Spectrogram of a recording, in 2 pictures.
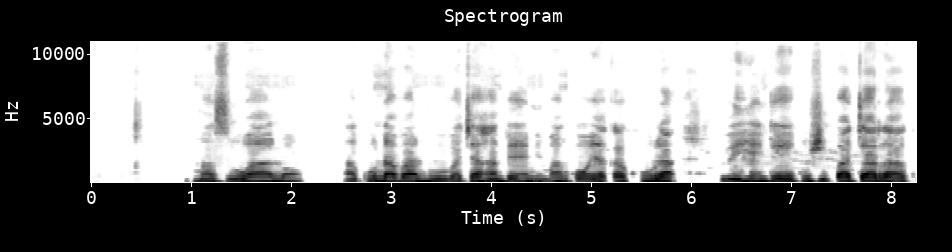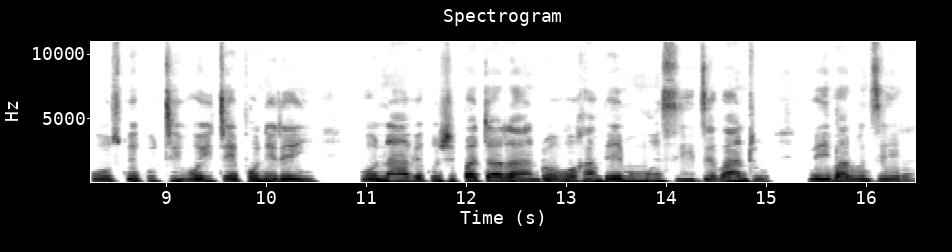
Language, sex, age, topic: Ndau, male, 36-49, health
